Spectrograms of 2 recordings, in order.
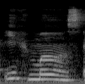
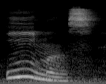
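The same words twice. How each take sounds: First: "irmãs" said as ir-MÃS, stress on the last syllable; the wrong word to avoid. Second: "ímãs" said as Í-mãs, stress on the first Í, slowly; correct word, stressed first syllable. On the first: Teacher naming the look-alike word for students, ir-MÃS. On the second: Teacher correcting students, slow Í-mãs with first-syllable stress. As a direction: draw out "ímãs", leaning on the opening Í. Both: Shown as a demonstration. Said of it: "Não é irmãs".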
